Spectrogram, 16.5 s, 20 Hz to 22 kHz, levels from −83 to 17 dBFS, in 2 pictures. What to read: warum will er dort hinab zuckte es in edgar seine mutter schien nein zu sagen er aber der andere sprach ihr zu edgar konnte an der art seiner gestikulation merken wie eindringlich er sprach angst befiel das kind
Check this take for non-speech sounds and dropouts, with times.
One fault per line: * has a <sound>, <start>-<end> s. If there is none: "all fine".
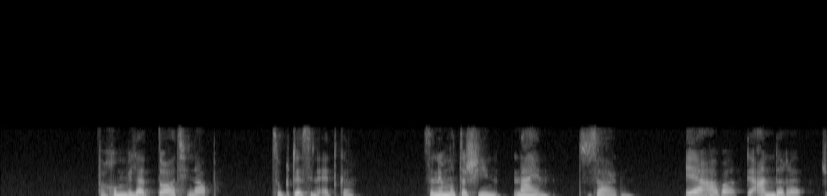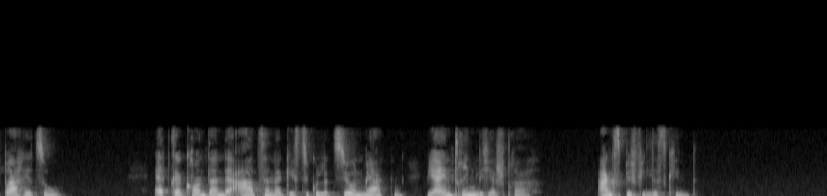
all fine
